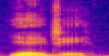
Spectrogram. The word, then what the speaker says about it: Yaeji: That is Y-A-E-J-I, Yeji.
